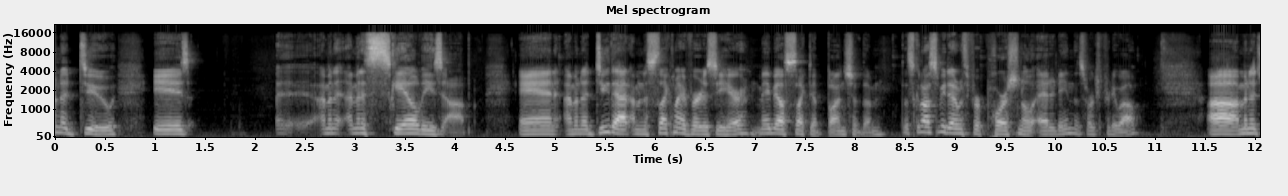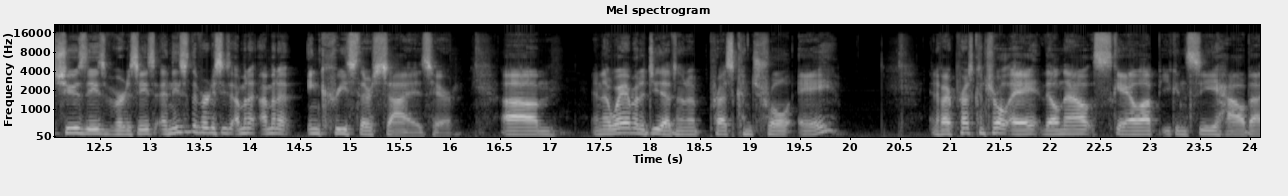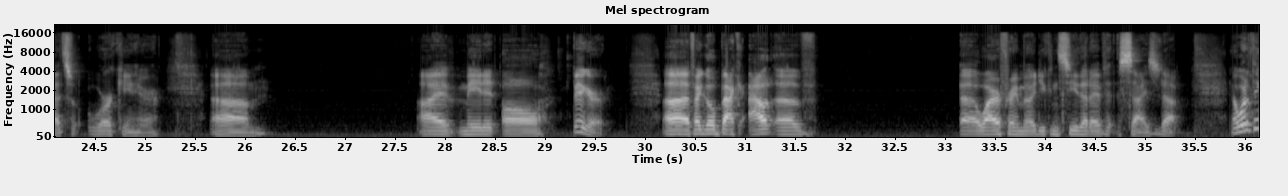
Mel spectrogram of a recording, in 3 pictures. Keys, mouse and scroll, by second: 4.9-6.9 drag, 7.3-11.0 drag, 11.1-15.0 drag, 11.1-13.0 right drag, 16.2 middle click, 16.7-18.2 drag, 19.6 ctrl+a, 29.2-32.6 drag, 30.3 z, 34.6-36.1 middle drag.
